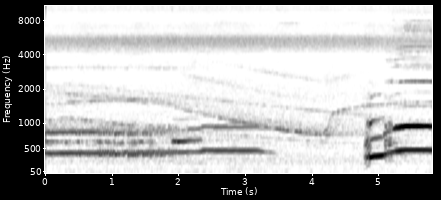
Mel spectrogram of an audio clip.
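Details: A German Shepherd howls in long, wavering notes, answering police and fire sirens.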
